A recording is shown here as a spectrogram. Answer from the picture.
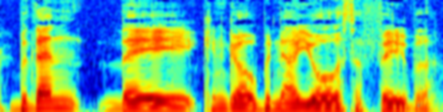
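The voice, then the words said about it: Put-on mafia gangster accent. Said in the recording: “that's my mafia accent”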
